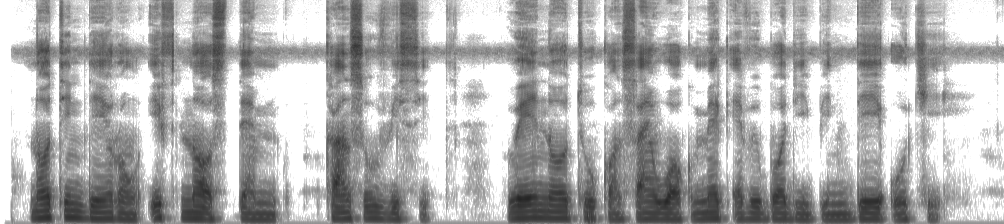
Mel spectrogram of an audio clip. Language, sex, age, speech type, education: Nigerian Pidgin, male, 15-29, spontaneous, tertiary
